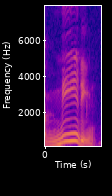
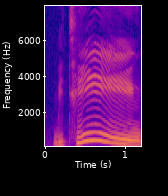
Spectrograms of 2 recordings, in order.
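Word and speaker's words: meeting: 돼서 리처럼 나는 거야 다시 말하면요 자 미링 어디를 제가 높고 크고 길게 발음했던 미팅 그랬습니까 미링 했습니까 미링 그랬어요 그럼 앞부분이 강하단 말이에요이 부분이 강하단 말이에요 그럼 얘는요 어 약하게 들릴 겁니다 그래서 약한 부분은요 링 이렇게 되는 거죠 그럼 두 번째로 getting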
